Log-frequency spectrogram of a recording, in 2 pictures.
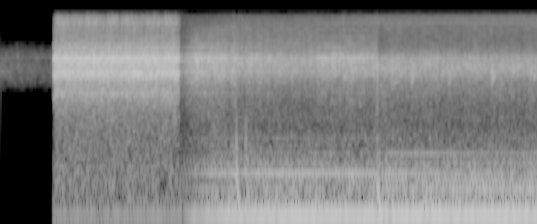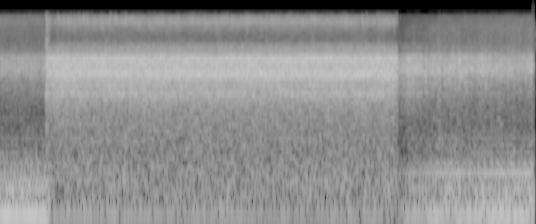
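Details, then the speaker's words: Thermodynamic disc steam trap heard via ultrasound contact module on the outlet: rushing hiss swells as trap opens and cuts off quickly on closing; normal steam trap cycling. "as we can hear from that sound file there we can hear the increase of turbulence as the trap opens and then the fast quick reduction in sound from turbulence as the trap closes again that tells us that this is a good steam trap"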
